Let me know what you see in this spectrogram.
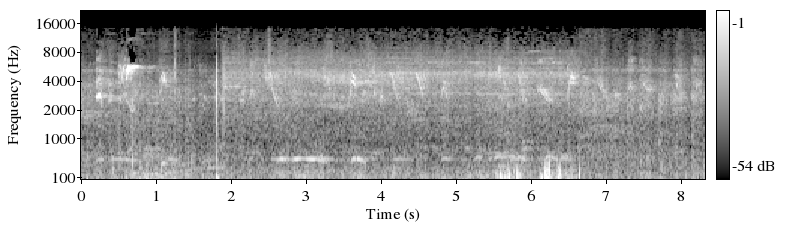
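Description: Small birds chirping over and over in short, quick falling notes, with a few low muffled thumps about six seconds in.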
